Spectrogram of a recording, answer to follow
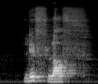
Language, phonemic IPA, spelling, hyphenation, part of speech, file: Dutch, /ˈlɪf.lɑf/, liflaf, lif‧laf, adjective / noun, Nl-liflaf.ogg
- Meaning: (adjective) insipid, tasteless; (noun) 1. insipid food 2. insipid text(s), bland writing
